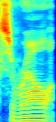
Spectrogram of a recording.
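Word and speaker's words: Sorelle Amore: So Sorrel? – Yeah. – Is it Sorrel? – Yeah. – I always think that sounds wrong. Sorrel Amor, she also did it.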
